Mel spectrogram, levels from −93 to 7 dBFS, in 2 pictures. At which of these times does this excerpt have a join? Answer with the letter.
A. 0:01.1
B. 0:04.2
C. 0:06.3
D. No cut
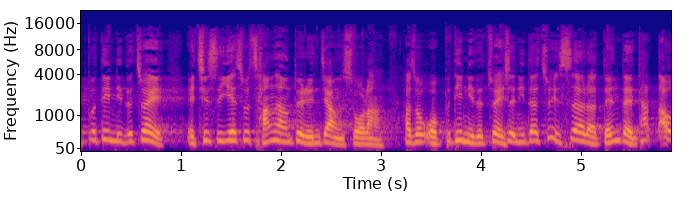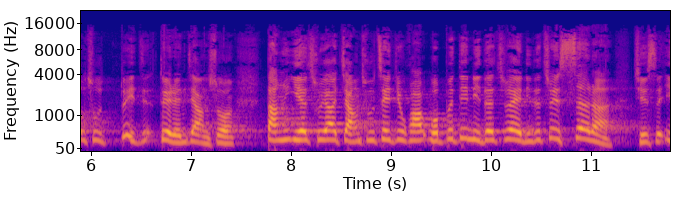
B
